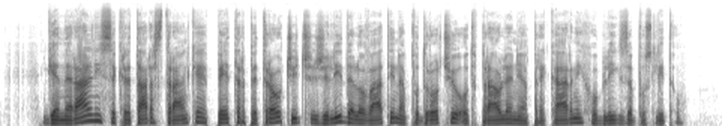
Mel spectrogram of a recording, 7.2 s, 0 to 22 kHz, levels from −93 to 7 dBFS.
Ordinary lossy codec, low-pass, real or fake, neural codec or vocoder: none; 19.8 kHz; fake; vocoder, 44.1 kHz, 128 mel bands every 512 samples, BigVGAN v2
